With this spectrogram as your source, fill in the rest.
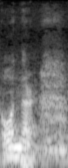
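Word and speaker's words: honour: y owner h o n o u r owner uh our h o u r our h-e-i-r-i-a-r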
